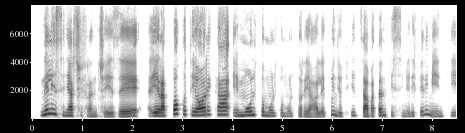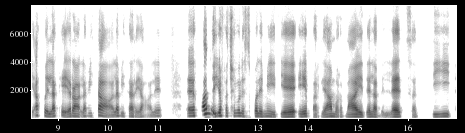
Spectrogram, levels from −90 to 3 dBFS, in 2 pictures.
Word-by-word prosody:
Nell'insegnarci 250 -7 +3
francese, 170 0 -2
era 210 +2 +6
poco 315 +1 +7
teorica 270 +2 +5
e 200 -1 -8
molto, 240 +4 +1
molto, 200 -1 -8
molto 180 +1 -14
reale, 155 -1 -7
quindi 260 -7 -6
utilizzava 190 -2 -1
tantissimi 220 -3 -5
riferimenti 205 - -10
a 215 0 -7
quella 175 -1 -3
che - - -8
era 170 -1 -2
la - - -10
vita 185 +4 -4
la - - -3
vita 90 - -10
reale. 85 +5 -14 0.4
Ehm, 200 +1 -2
quando 315 +3 +6
io 205 +4 +2
facevo 195 -1 -9
le 180 - -8
scuole 175 0 -6
medie 150 -2 -2
e 165 +1 -4
parliamo 155 +4 -6
ormai 145 -1 -1
della 140 +2 -4
bellezza 145 -6 -3 0.3
di 155 +3 -9
185 Hz, 125 wpm, -28 LUFS, 165-220 Hz, 0.4 s, poco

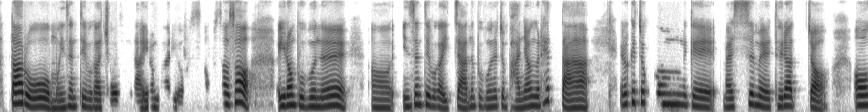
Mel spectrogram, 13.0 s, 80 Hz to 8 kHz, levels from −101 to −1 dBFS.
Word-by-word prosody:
따로 190 -8 +6
뭐 155 0 -3
인센티브가 175 -1 -1
주어진다. 160 -2 -5
이런 170 +2 -3
말이 160 0 -10
없어 - - -17 0.4
없어서 230 -3 +5 0.4
이런 210 +3 +5
부분을 185 0 +2 0.3
어 160 -1 -3 0.2
인센티브가 190 -2 0
있지 150 +4 -3
않은 160 +5 -2
부분을 180 0 -4
좀 195 -3 -5
반영을 185 +6 -1
했다." 165 - 0 0.4
이렇게 235 +4 +1
쪼끔 235 -3 0
이렇게 190 -6 0
말씀을 175 +1 -1
드렸죠. 190 -5 0 0.4
어 210 +1 +5
185 Hz, 275 characters per minute, -20 LUFS, 165-215 Hz, 0.4 s, 따로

